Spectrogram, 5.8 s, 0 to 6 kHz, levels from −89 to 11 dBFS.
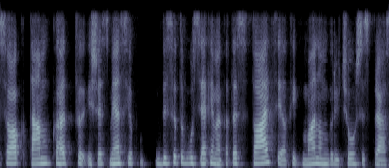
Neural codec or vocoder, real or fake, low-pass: codec, 16 kHz, 0.7 kbps, FocalCodec; fake; 5.4 kHz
